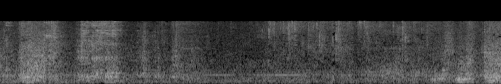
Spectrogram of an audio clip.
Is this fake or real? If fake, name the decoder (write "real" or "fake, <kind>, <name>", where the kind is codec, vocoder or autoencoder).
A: real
